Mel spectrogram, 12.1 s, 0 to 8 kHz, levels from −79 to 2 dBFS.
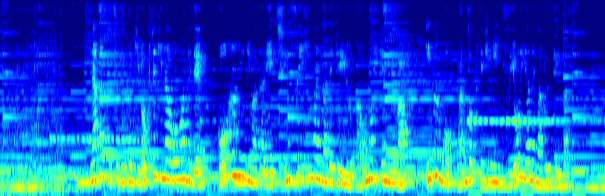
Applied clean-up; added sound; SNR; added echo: none; Harp; 19 dB; reverberation time 0.6 s.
